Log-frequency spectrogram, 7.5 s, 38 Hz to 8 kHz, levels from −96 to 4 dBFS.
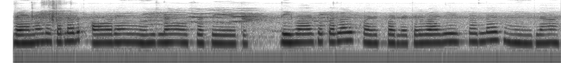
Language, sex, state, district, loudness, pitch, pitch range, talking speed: Hindi, female, Rajasthan, Bikaner, -15 LUFS, 220 Hz, 210-230 Hz, 135 wpm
